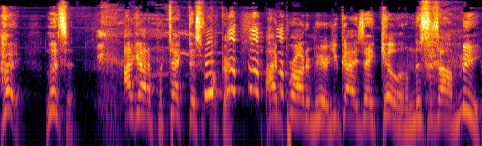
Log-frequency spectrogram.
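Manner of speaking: mock bellow, high and swooping, at top of lungs. Retelling a friend protecting a guy on a sidewalk: imitating someone yelling at the top of lungs. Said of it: "at the top of his lungs on a South Buffalo sidewalk".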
